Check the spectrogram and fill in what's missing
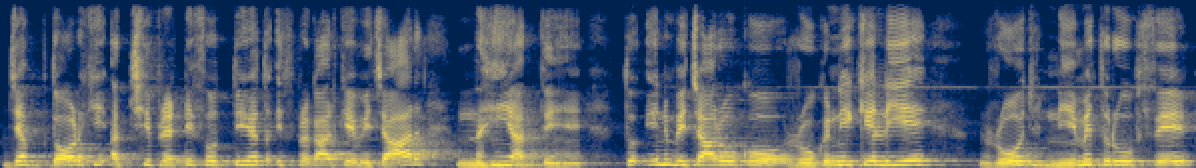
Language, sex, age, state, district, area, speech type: Hindi, male, 30-45, Uttar Pradesh, Hardoi, rural, spontaneous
